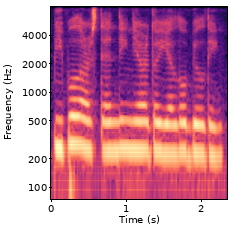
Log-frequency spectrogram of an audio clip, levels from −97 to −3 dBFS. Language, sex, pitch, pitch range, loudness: English, female, 240 Hz, 230-250 Hz, -12 LUFS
